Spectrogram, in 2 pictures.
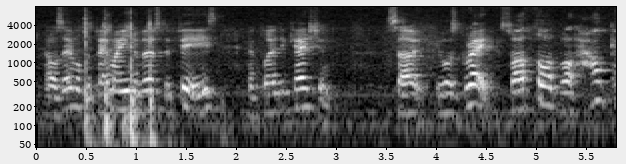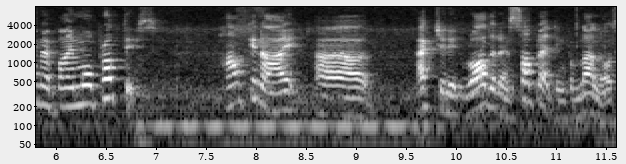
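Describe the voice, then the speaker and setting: A man in his thirties from Bulgaria with a Bulgarian accent, giving an earnest motivational talk at a property seminar. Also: a little high. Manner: earnest, rallies the crowd. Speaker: property investment speaker. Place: event hall. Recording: roomy, distant, dull lo-fi with faint noise.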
